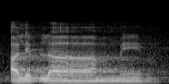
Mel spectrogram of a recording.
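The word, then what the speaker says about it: الم: muqata'ah terpotong-potong Maksudnya apa cara membacanya dipotong-potong sesuai dengan hurufnya tidak punya baris kalau dia baca punya baris alamat jadinya kalau Yasin biasa tapi bukan begitu kalau alif lam mimroh alamaro jadi itu bukan terpotong-potong tapi punya baris yang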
